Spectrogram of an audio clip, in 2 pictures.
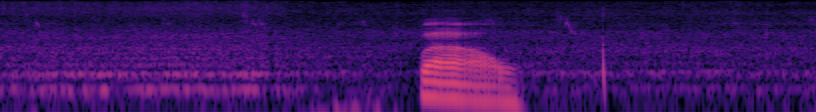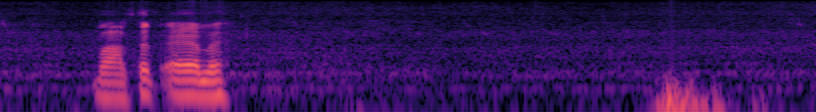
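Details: Wild honey bees at another natural nest found in the wild: a steady low droning hum runs through the recording, broken by short bursts of Khmer speech from people nearby.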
